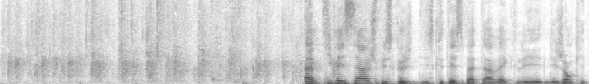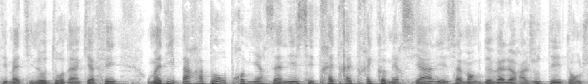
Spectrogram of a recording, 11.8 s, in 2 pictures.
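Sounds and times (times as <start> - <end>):
audience applause: 0.0 - 3.7
speech: 3.0 - 11.7.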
